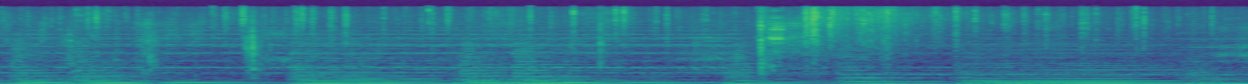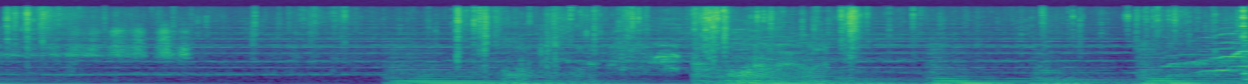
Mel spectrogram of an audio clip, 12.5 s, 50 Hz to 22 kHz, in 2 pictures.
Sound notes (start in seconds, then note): 8.6 Ewok growl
